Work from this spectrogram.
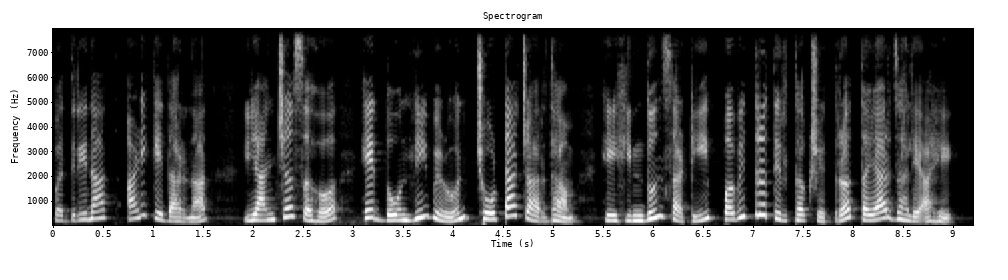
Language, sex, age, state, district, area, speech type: Marathi, female, 18-30, Maharashtra, Pune, urban, read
